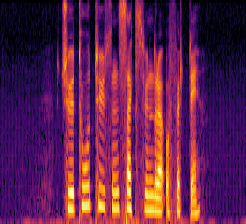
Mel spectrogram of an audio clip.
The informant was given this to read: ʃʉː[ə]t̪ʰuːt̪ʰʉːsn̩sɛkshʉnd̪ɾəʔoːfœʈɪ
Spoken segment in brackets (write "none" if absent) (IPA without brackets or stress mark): ə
